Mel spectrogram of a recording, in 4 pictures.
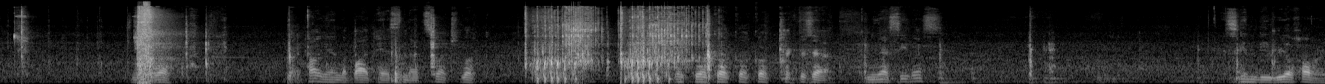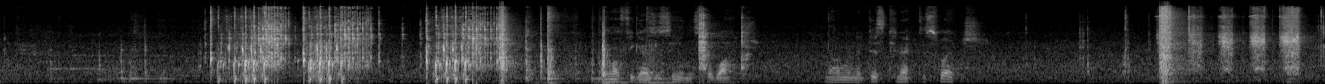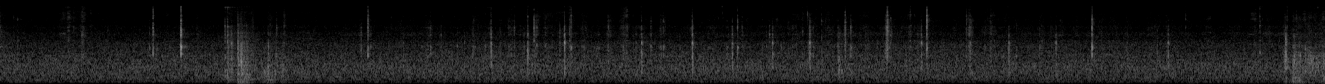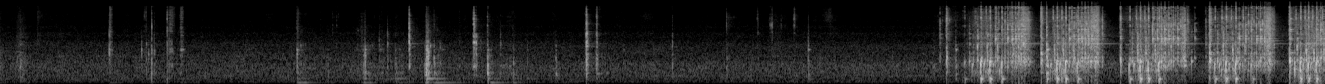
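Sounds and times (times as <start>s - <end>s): clicking and rattling: 5.2s - 7.2s, 14.6s - 19.4s, 49.2s - 53.0s
recoil starter pulls with ratchet clatter: 5.2s - 7.2s, 15.3s - 18.7s, 49.2s - 53.0s
small handling clicks: 30.0s - 38.4s, 42.7s - 45.8s, 49.1s - 53.0s.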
